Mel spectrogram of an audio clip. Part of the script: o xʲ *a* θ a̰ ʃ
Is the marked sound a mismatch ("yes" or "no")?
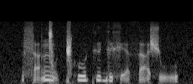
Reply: yes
